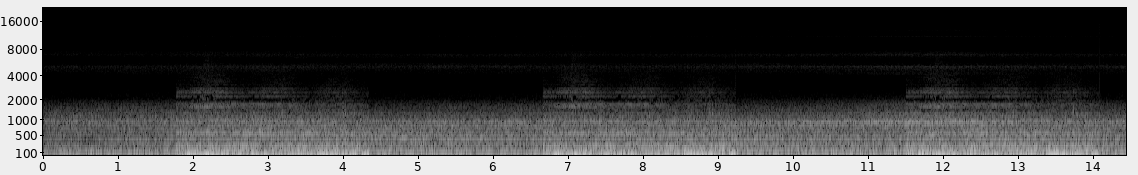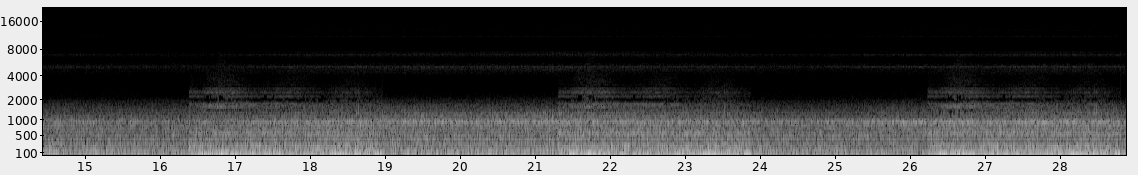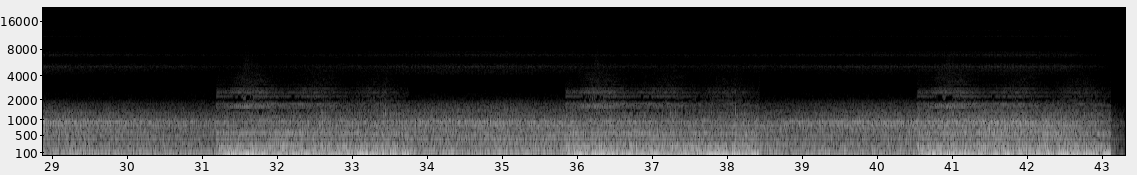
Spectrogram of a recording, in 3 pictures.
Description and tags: DABEL Jérémy 2016 2017 submarine
A submarine in the depths of the ocean.
I used the record of a metallic sound where someone beats a metallic radiator constantly. I applied the Paulstrech effect, I high pitched it and I added some reverb to imitate the clunking sound of the ocean’s depths. I used also the sound of one beat on a metallic surface, I applied on it the Wahwah effect, the Paulstrech effect, I added some reverb and high pitched it too. I duplicated it to make it repeat at some constant times in case to reproduced a submarine’s sonar like sound.
• Typologie (Cf. Pierre Schaeffer) : continu complexe (X) avec des impulsions complexes (X’)
• Morphologie (Cf. Pierre Schaeffer) :
1. Masse : son cannelés
2. Timbre harmonique : strident
3. Grain : rugueux
4. Allure : sans vibrato
5. Dynamique : douce
6. Profil mélodique : serpentine
7. Profil de masse : site, différentes variations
